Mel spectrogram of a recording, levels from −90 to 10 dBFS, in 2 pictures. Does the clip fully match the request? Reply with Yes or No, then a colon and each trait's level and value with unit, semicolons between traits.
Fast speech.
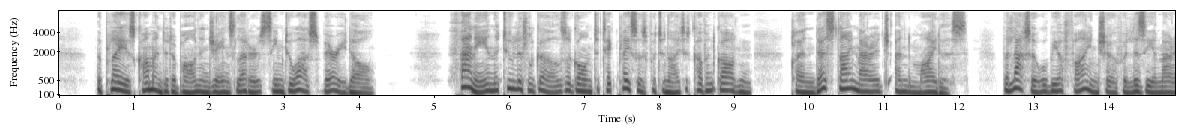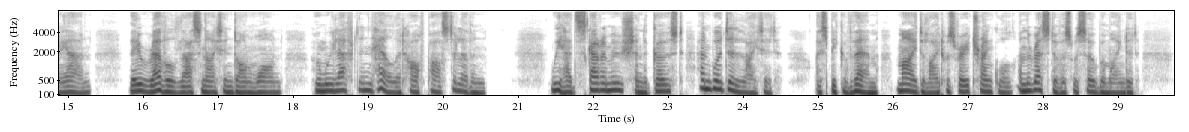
No: average, 175 wpm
